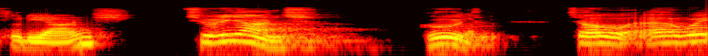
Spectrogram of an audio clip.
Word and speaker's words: Suryansh: It's pronounced as Suryansh.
